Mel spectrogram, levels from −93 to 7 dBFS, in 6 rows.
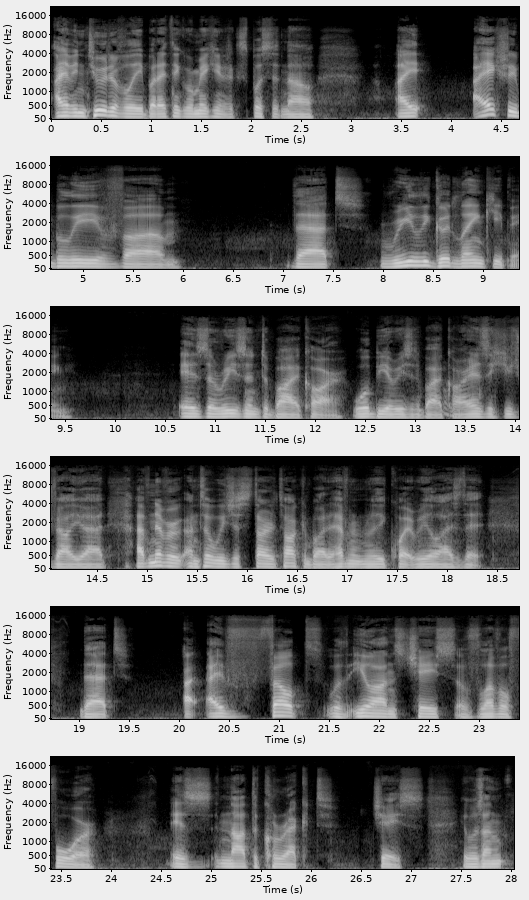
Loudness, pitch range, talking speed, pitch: -19 LUFS, 90-105 Hz, 160 wpm, 100 Hz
